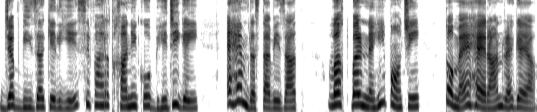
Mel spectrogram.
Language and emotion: Urdu, surprised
